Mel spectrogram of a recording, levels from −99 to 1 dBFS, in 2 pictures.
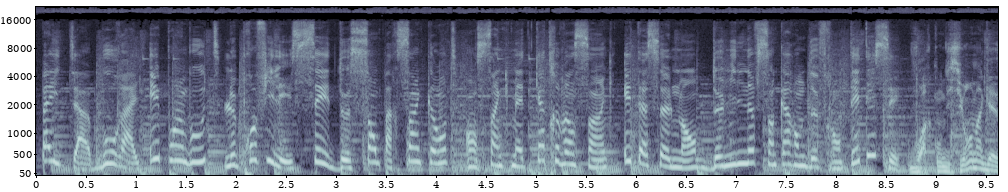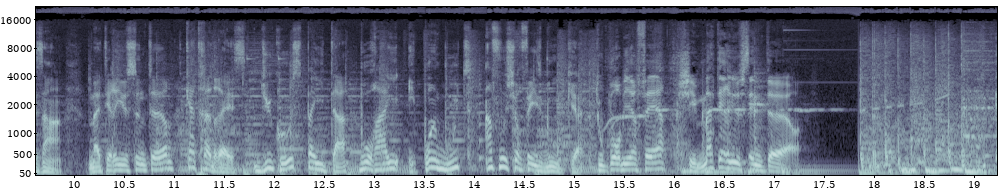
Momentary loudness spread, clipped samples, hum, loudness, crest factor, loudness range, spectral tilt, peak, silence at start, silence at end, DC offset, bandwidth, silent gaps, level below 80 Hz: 4 LU; under 0.1%; none; -20 LUFS; 14 dB; 1 LU; -5 dB/octave; -6 dBFS; 0 s; 0 s; under 0.1%; over 20 kHz; none; -36 dBFS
